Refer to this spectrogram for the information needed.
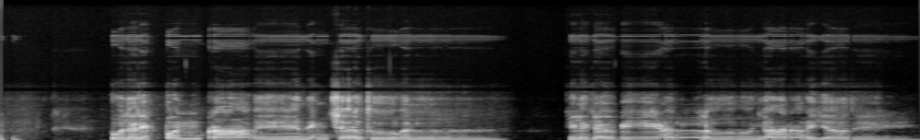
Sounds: Sigh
